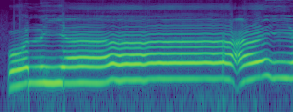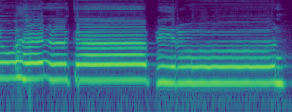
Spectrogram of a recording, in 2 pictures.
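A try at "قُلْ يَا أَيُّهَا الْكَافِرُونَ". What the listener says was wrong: Kaknya jangan panjang-panjang. Kafirun gitu.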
